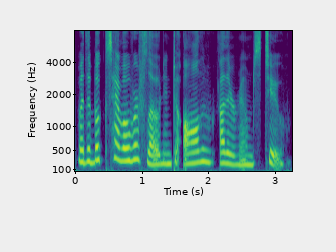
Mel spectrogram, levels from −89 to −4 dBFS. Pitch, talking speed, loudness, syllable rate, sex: 235 Hz, 200 wpm, -18 LUFS, 5.4 syllables/s, female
